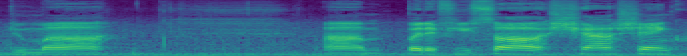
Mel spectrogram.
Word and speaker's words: Dumas: I was going to Dumas, pronounced Dumas. But if you saw Shawshank Redemption, then that guy calls it dumbass.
